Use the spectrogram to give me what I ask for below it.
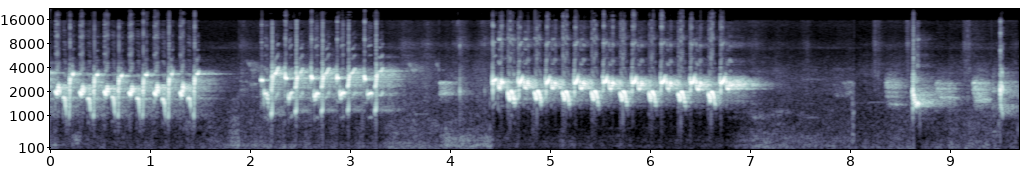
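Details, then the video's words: Sooty-headed bulbul (trucukan), lively long-running song meant to lure others into replying: rapid bubbly whistled notes in bursts, brief pauses between runs, a few scattered chirps at the end. "Suara TRUCUKAN GACOR Ropel Ngalas Pancingan Trucukan Agar Bunyi"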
